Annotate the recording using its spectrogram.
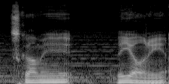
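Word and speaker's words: Scarmiglione: Scarmelione. Okay, the G is silent.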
